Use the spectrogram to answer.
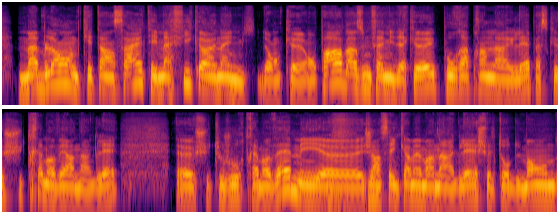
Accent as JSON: {"language": "French", "region": "Quebec", "country": "Canada", "tie": "born or raised there", "also_born_or_lived": "Switzerland"}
